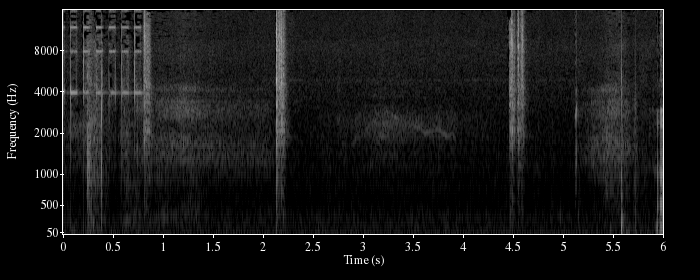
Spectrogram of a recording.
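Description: Canon EOS 100D DSLR self-timer beeping rapidly, stopping a little under a second in as the shutter trips. The shutter clicks shut about 1.3 seconds later, ending the exposure. Two more sharp clicks follow near the end.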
